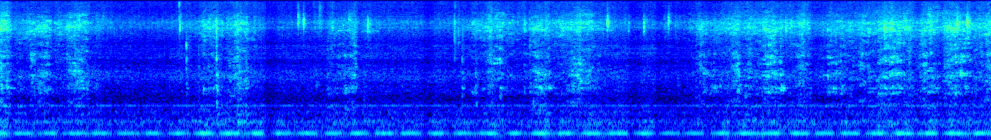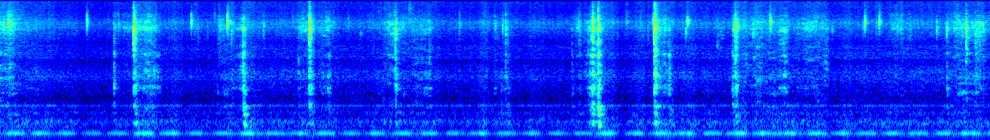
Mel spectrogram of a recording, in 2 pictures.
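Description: Spoon stirring a liquid cornstarch mixture in a plastic bowl, faint scraping and clicking against the bowl's sides, with a sharper knock about sixteen seconds in. A steady low hum runs underneath.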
